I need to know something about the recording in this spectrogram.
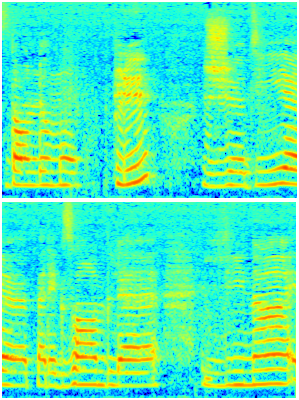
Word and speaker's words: plus: Mais quand la comparaison porte sur un nom ou bien un verbe, sur la quantité, on prononce le S dans le mot plus, d'accord?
